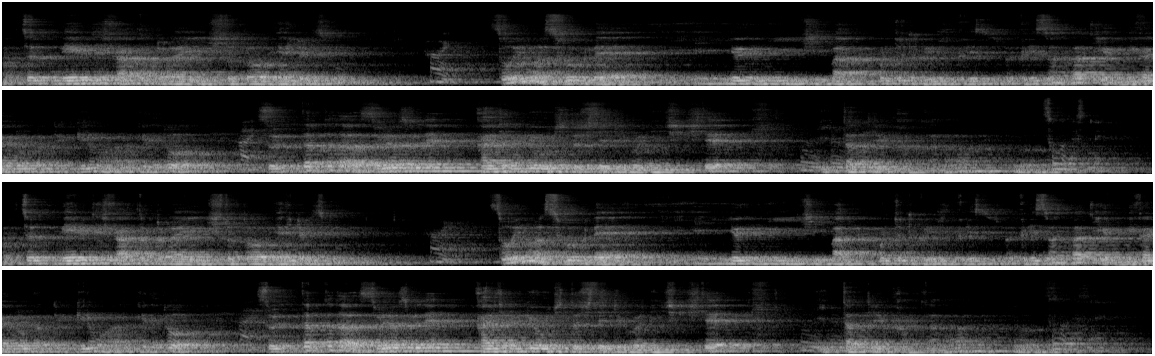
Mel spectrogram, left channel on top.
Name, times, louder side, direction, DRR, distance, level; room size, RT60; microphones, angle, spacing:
voice 1, 0.2-3.5 4.9-13.4 14.1-19.2 19.6-22.0, equal, 35° right, -5 dB, 2.8 m, -24 dB
voice 2, 1.9-2.7 3.4-3.5 4.3-4.5 13.9-14.1 19.5-20.2 22.0-22.5, left 1 dB, 85° left, -3 dB, 2.2 m, -35 dB
14.5 x 9.7 x 4.7 m, 2.4 s
head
